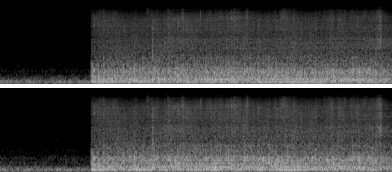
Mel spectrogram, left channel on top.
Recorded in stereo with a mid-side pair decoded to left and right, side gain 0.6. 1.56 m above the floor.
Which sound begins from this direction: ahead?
Boiling, at 0.9 s.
